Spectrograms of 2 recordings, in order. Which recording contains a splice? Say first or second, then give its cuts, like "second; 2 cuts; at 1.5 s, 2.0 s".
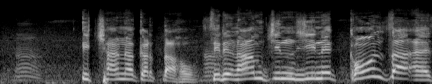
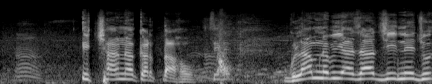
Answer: second; 1 cut; at 2.0 s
